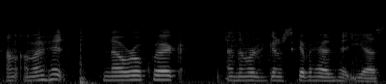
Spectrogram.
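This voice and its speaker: A woman's voice: on the low side, steady tone, fast talker, slight background noise. A woman casually chatting while playing a visual novel, blunt and swearing often. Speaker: let's play co-host. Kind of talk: casual gameplay chat.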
